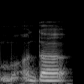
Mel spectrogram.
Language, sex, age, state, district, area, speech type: Nepali, male, 60+, West Bengal, Jalpaiguri, rural, spontaneous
